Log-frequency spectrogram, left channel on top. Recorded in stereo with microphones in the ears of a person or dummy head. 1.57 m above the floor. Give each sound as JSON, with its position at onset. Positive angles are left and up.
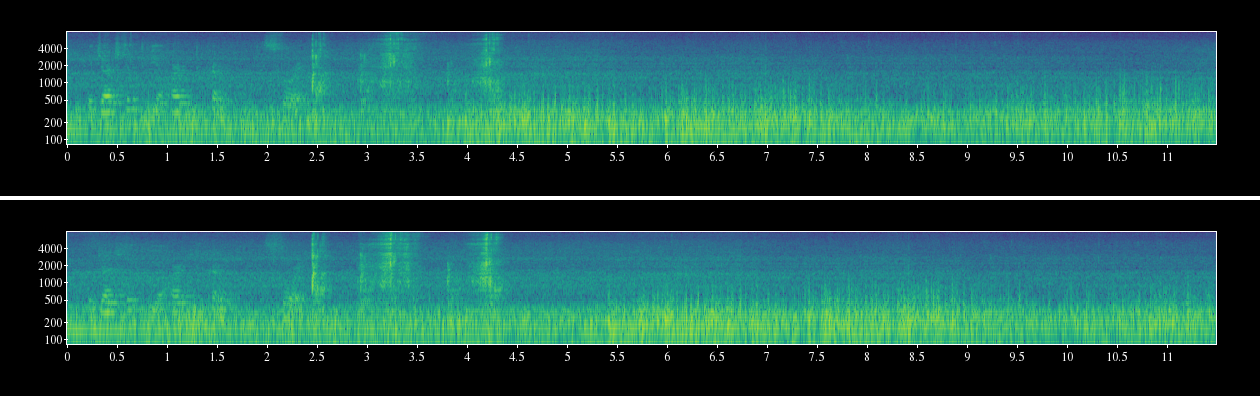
{"t": 0.2, "sound": "a man speaking", "side_deg": 35, "distance_m": 3.0}
{"t": 2.4, "sound": "scissors", "side_deg": -25, "distance_m": 8.0}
